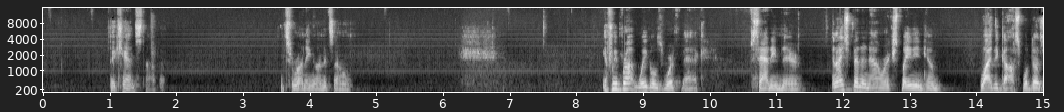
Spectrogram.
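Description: A middle-aged man lectures calmly through a microphone.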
